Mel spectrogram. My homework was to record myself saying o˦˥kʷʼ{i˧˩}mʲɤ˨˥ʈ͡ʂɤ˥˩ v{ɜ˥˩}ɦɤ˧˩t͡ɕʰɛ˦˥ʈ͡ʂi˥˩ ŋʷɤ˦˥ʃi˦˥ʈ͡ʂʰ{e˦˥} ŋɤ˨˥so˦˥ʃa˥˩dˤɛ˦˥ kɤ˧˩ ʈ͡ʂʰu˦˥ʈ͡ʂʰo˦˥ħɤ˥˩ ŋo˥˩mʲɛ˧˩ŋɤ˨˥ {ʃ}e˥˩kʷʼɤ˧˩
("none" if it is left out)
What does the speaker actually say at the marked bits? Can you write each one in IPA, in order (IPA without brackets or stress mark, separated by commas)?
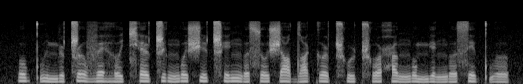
i˧˩, ɛ˥˩, e˦˥, s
